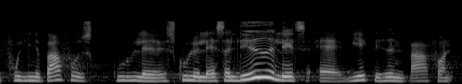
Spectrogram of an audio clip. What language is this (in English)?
Danish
